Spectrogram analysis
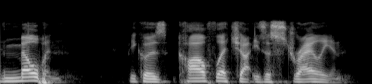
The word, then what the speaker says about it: Melbourne: It's Melbourne. Here, listen closely. Melbourne, not Melbourne. There's no barn in it. There's no barn. It's Melbourne. It's Mel's Buns. Melbourne.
